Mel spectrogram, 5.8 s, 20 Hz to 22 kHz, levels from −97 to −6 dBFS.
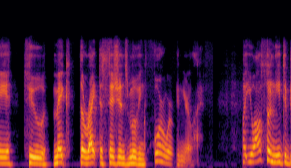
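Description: At 2.91 s the speech level drops abruptly by about 6 dB and stays down until 5.33 s, likely because one stereo channel dropped out. On a waveform the envelope visibly narrows for that stretch. The spectrogram shows the same content, only dimmer.

Within that stretch come bursts of packet loss at 3.39 to 3.56 s, 4.14 to 4.29 s, 4.54 to 4.65 s and 4.74 to 4.89 s. The receiver filled 140, 120, 80 and 120 ms by stretching the last sound and fading it, so each gap sounds like a held buzz or a fading hiss. The spectrogram shows smeared, frozen bands that decay. Afterwards the speech resumes later on, with 120, 120, 80 and 120 ms missing.

At 3.53 to 3.57 s and 4.86 to 4.90 s, a lost packet was rebuilt from error correction: 40 ms of low-bitrate copy with no gap but a rougher, noisier texture, seen as grainier patches on the spectrogram.

Throughout, the call codec's bandwidth stops at 8 kHz, which fits wideband Opus.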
